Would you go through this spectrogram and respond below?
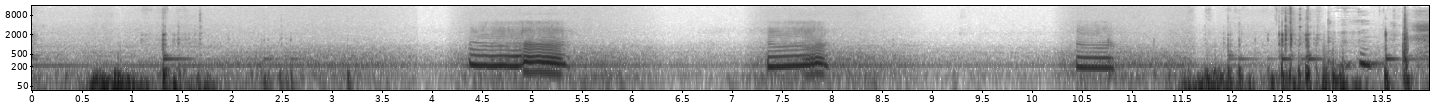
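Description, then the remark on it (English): A little gray cat snores while sleeping, with the microphone brought over to it: three short, whistly, tonal snores spaced a few seconds apart, with soft rustling and handling noise at the start and end. “Wasabi is my little gray cat and she's sleeping and she also snores.”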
